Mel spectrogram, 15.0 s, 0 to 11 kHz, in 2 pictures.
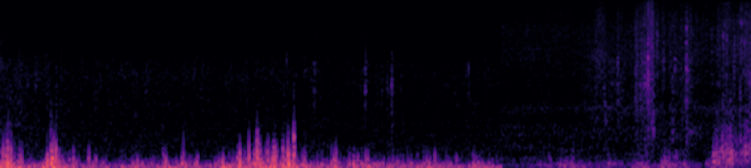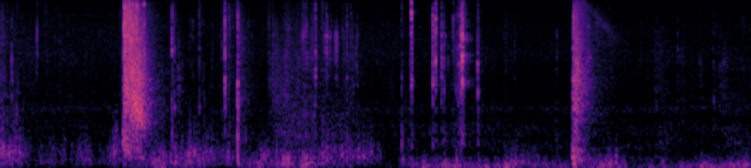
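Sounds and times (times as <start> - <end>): shotgun shots: 8.7 - 9.2, 13.2 - 13.8
faint sharp cracks: 8.7 - 10.0, 13.1 - 13.7.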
